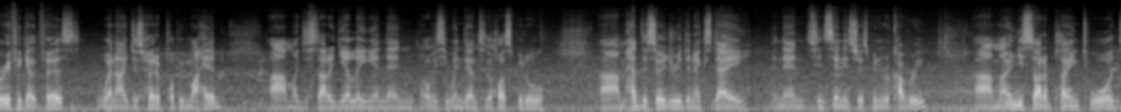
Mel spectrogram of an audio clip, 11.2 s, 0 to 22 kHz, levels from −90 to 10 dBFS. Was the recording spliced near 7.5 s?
no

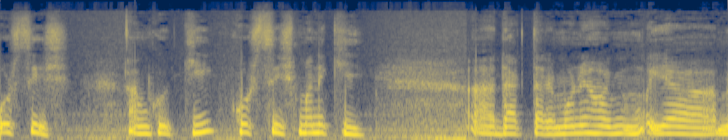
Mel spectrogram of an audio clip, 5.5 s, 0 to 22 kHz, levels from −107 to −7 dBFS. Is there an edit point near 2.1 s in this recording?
no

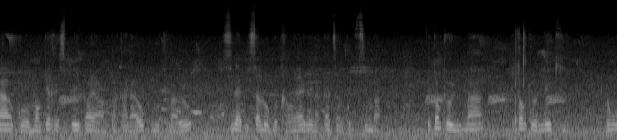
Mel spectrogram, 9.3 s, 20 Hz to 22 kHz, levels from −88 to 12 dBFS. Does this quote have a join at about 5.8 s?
no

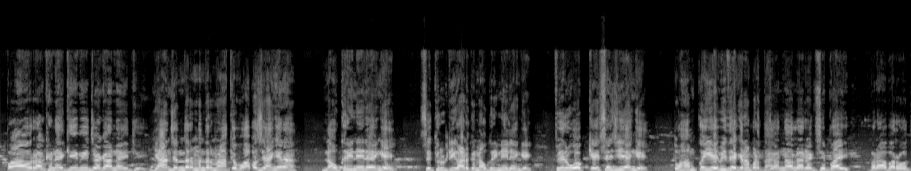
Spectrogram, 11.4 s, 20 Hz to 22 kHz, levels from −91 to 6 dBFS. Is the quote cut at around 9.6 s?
yes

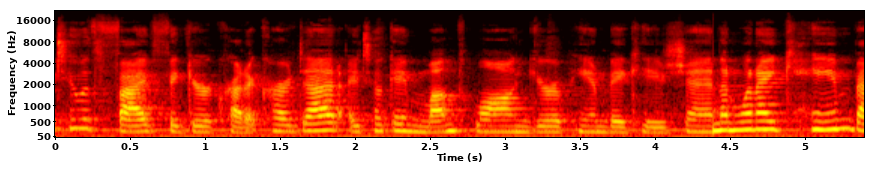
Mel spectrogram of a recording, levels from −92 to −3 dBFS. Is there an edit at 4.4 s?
yes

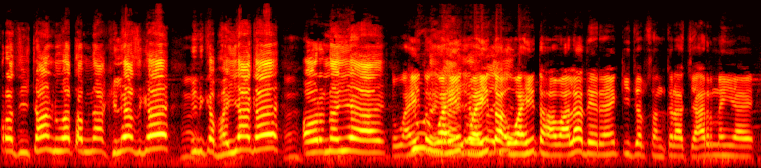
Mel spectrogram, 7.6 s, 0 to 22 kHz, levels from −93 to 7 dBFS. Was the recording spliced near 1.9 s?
no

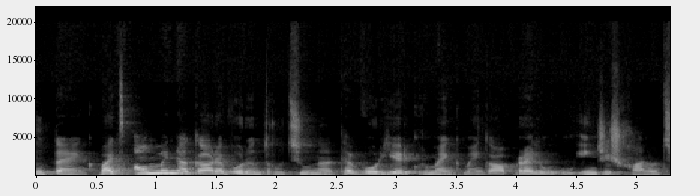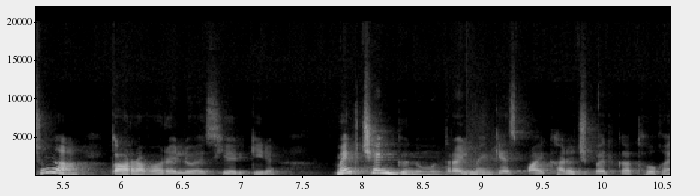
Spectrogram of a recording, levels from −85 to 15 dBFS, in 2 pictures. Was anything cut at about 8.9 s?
yes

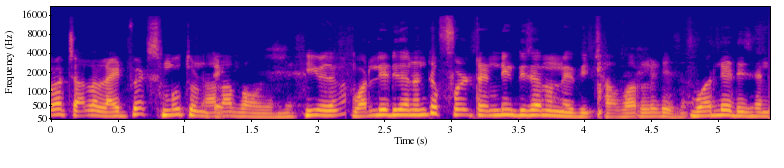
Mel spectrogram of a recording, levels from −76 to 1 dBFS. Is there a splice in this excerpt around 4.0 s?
no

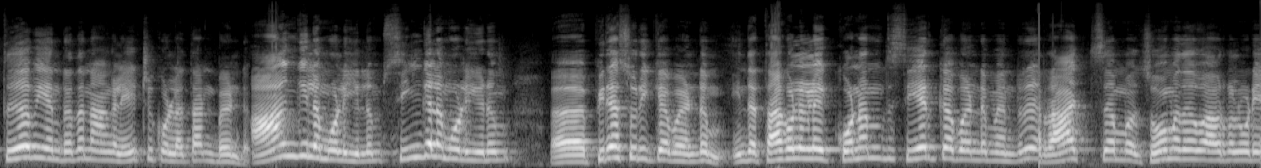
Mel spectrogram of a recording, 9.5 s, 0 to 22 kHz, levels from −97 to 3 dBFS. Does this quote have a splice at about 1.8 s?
yes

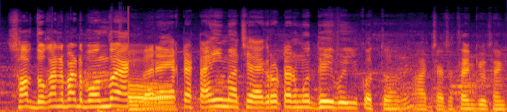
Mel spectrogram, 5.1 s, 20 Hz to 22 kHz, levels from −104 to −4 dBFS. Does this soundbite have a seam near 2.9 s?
no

